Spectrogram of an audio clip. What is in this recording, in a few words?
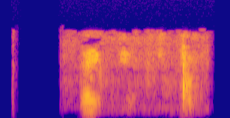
Fire Dispatch; H- Scottsdale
